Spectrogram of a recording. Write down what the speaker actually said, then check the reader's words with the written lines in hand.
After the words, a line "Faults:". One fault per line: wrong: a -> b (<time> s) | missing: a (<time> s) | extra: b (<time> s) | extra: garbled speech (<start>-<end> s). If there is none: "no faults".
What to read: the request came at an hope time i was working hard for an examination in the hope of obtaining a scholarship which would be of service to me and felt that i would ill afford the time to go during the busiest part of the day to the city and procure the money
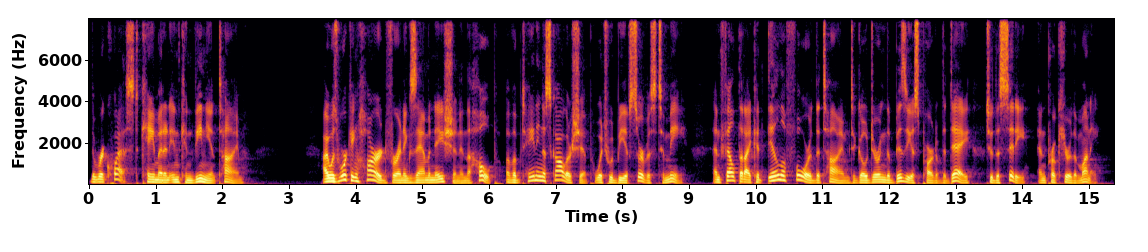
the request came at an inconvenient time i was working hard for an examination in the hope of obtaining a scholarship which would be of service to me and felt that i could ill afford the time to go during the busiest part of the day to the city and procure the money
Faults:
wrong: hope -> inconvenient (1.2 s)
wrong: would -> could (9.9 s)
